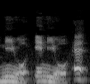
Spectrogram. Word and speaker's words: ঞ: তো এটার উচ্চারণ কিন্তু এটা মনে রাইখো এটার উচ্চারণ কিন্তু নিও এ্যা আর এইখানে যেটা থাকে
